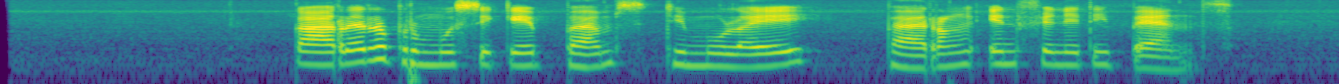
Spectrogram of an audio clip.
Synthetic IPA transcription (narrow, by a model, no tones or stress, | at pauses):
kaɾɪrb̥ə̤rmusikeb̥amsd̪̥i̤mulae | b̥a̤ɾəŋinfinit̪ib̥ɛns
